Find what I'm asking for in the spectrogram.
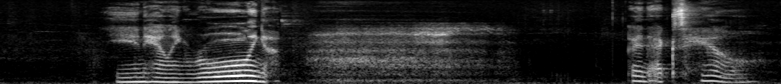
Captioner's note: long inhale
